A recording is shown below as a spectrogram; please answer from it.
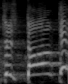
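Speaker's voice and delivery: enraged cartoon yell at a donkey; Shrek. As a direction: bellow at the donkey like a cartoon ogre. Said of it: "I can hear Shrek's voice".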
